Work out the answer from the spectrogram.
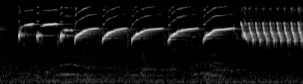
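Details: Male canary song meant to rouse a female for mating and nest building, made of seven rising slurred whistles repeated in a steady series, ending in a dense rapid trill.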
